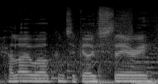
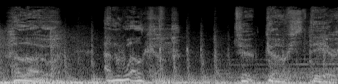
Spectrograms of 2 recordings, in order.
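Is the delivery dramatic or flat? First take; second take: flat; dramatic. First: It is said in a flat, toned-down way. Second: It is said in a big, dramatic way.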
